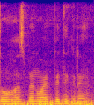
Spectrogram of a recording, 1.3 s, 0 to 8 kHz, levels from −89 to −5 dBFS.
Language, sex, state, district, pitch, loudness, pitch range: Hindi, male, West Bengal, Alipurduar, 140 Hz, -15 LUFS, 130-140 Hz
